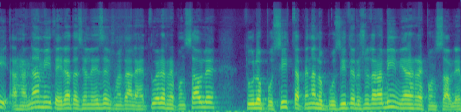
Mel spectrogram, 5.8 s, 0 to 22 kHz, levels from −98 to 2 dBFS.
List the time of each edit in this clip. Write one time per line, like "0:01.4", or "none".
none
